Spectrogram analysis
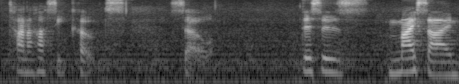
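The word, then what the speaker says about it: Ta-Nehisi Coates: Between the World and Me by Ta Ni Coats, I I think I butchered that, so I apologize. I'll put in a actual pronunciation, correct pronunciation. Hey guys, I'm editing and I 100% mispronounce that. It's Tanahasi Coats.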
